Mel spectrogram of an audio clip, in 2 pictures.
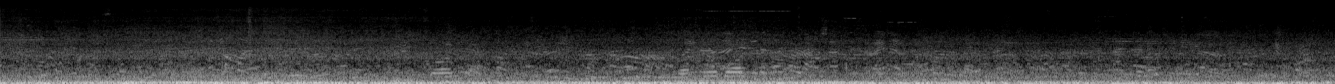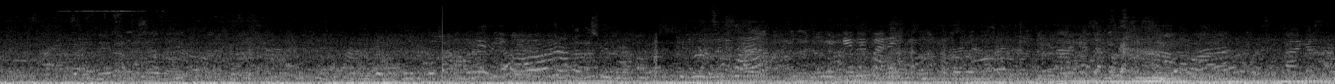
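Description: A crowd of pedestrians chatters all around, outdoors.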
